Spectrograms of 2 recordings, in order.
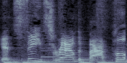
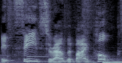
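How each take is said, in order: First: It is spoken in a country accent. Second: It is spoken in a New York accent.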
